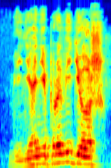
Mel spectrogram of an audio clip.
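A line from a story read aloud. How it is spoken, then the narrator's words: Sharp retort. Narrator (Russian): резко бросила Рея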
